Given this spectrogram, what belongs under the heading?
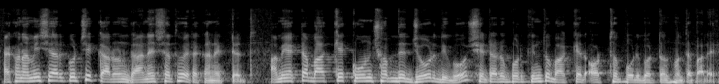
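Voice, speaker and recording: A man with a Bangladeshi Bengali accent giving a spoken singing lesson in a calm, explanatory way, slowing down to demonstrate which words to stress. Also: medium pitch. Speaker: vocal coach.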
